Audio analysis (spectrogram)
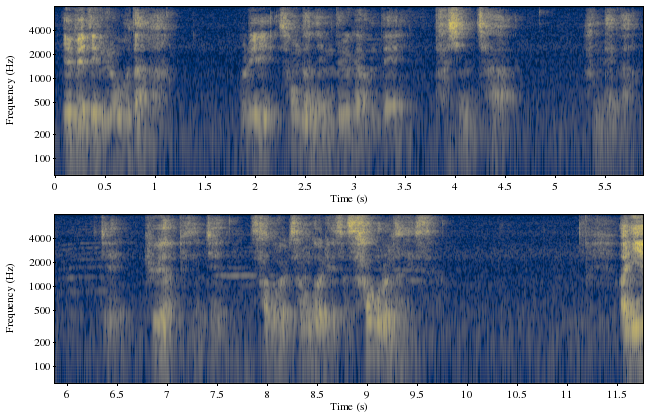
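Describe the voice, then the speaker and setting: A man preaching a sermon as pastor in a church, animated, acting out voices and questioning his congregation. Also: medium pitch, roomy sound, recorded from a distance, slight background noise. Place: church sanctuary.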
